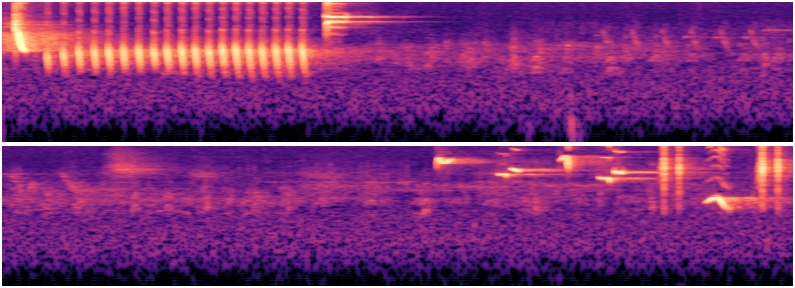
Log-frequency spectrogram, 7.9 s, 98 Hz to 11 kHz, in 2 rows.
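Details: Song of a nightingale in a Moscow park, the 50th Anniversary of October park, captured on a RODE NTG-3 and ZOOM H6: a rapid buzzy rattle of pulsed notes, a pause with faint background, then high whistles and chirps.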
